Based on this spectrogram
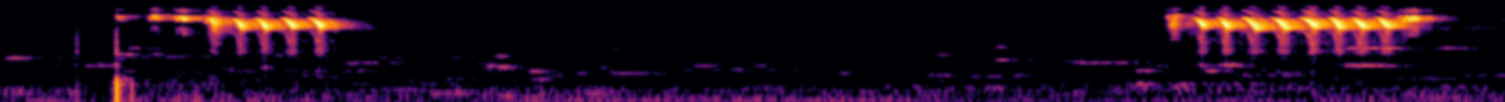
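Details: Bananaquit, called sibite in Brazil, singing two short high buzzy trills of rapidly repeated notes roughly six seconds apart, with a faint click before the first.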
